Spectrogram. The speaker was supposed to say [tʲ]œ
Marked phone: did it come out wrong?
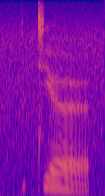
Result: no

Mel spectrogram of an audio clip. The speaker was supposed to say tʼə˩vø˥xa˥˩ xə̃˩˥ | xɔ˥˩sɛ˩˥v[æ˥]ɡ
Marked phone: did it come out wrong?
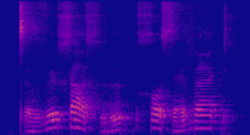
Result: no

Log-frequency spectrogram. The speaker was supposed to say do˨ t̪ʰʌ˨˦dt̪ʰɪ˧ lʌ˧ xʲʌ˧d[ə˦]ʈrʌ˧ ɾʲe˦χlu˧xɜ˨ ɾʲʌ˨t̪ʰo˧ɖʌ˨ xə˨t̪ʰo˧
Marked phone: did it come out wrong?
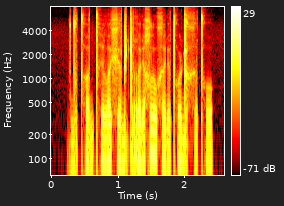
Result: yes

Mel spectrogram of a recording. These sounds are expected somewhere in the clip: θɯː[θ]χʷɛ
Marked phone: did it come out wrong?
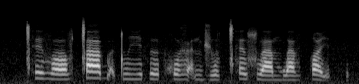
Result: no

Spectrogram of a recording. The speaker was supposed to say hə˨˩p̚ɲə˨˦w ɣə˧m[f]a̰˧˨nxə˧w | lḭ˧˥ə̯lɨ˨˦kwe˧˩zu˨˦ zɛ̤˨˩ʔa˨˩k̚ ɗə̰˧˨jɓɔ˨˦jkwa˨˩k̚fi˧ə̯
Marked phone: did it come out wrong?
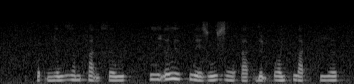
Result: no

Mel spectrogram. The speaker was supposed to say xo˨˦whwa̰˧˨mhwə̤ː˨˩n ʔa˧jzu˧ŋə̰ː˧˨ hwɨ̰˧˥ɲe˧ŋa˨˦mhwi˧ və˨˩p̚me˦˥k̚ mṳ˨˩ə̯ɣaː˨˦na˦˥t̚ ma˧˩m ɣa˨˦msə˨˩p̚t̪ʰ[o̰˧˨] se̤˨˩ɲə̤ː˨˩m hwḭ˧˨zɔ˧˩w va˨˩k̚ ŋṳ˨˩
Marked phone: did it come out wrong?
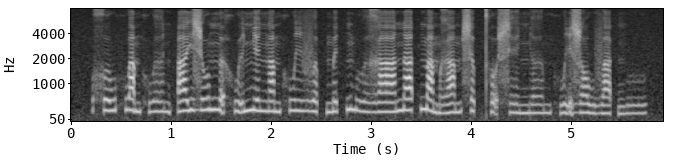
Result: no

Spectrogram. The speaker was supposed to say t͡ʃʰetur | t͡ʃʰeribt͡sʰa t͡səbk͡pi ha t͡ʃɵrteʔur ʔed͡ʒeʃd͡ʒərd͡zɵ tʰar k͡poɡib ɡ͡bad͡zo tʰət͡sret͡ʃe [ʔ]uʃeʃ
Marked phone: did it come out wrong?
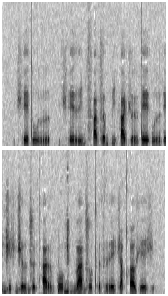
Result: yes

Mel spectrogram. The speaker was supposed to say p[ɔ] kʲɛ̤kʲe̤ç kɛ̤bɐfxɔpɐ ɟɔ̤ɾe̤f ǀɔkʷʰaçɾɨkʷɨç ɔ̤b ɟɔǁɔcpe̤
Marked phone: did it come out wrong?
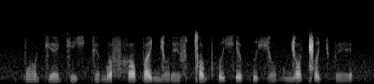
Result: yes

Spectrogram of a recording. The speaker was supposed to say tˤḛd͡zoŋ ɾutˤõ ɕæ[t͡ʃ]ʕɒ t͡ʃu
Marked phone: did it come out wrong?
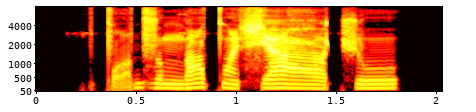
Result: yes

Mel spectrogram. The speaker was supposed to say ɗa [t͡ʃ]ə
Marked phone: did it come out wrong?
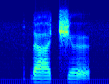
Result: no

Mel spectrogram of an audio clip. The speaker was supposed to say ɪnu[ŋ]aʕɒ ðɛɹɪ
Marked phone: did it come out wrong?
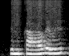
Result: yes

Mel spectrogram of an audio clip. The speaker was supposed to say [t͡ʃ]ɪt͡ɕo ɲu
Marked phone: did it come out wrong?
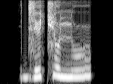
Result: yes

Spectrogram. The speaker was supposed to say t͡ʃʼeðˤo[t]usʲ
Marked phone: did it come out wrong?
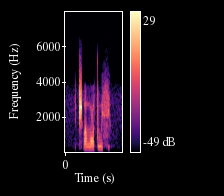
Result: no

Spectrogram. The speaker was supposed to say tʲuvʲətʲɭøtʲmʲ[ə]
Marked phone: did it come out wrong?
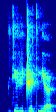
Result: yes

